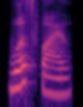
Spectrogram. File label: "worthwhile", Indian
